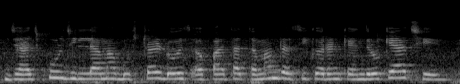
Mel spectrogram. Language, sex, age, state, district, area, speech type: Gujarati, female, 18-30, Gujarat, Mehsana, rural, read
